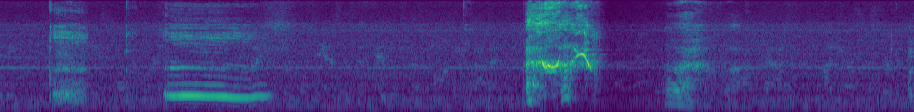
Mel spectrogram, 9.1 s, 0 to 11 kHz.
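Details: Tail end of a choking episode in a patient with persistent intractable hiccups and breathing and choking spasms since December 2015, cause undiagnosed: strained squealing gasps and harsh bursts as the airway clamps shut; hiccup-linked laryngospasm-like choking spasm.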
